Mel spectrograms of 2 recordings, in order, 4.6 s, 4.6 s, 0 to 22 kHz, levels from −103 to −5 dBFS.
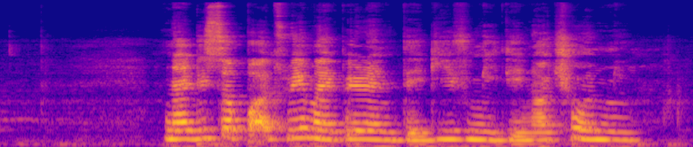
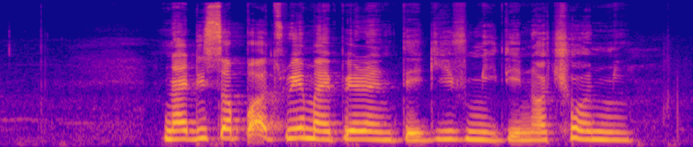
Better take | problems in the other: second | room echo; dies away in 0.2 s

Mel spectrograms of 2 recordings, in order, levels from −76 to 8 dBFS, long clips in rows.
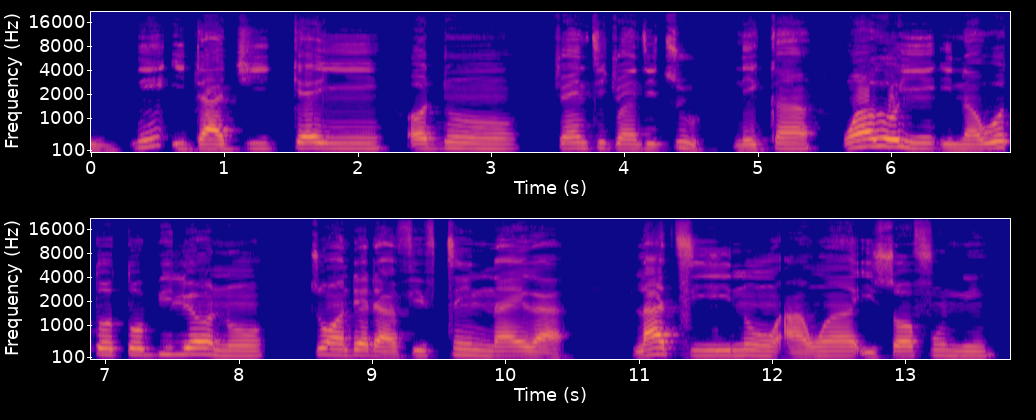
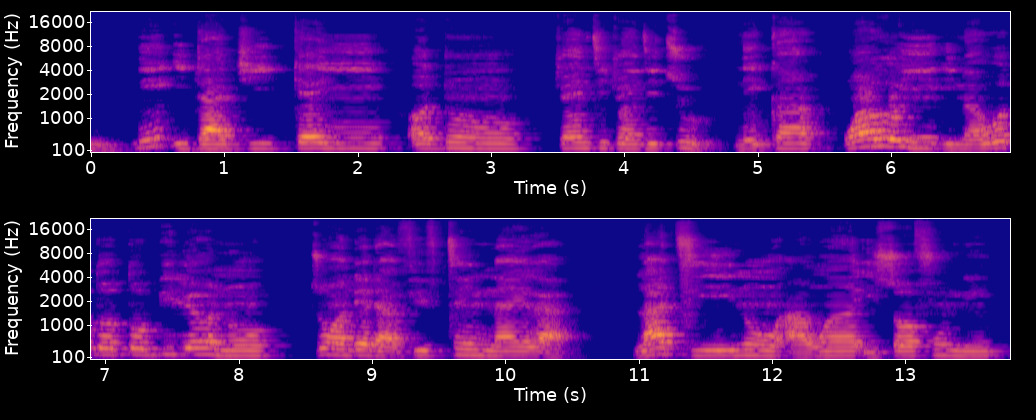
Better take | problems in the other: first | room echo; dies away in 0.3 s

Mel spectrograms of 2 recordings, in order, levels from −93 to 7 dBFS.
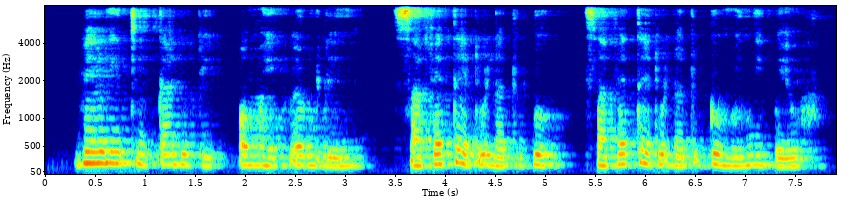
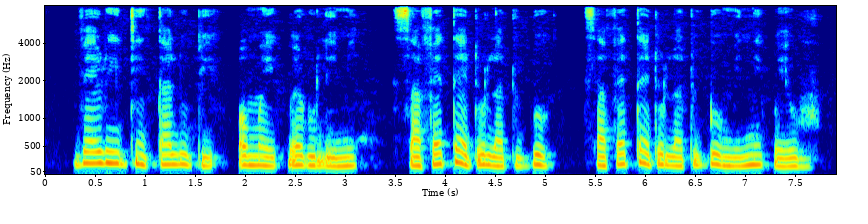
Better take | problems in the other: second | noise reduction (neural mask model DeepFilterNet 3)

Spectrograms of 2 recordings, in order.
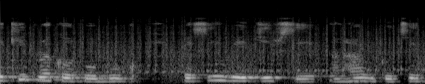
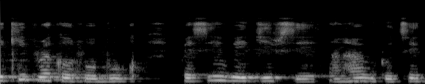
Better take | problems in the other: second | background sound (Rattle); 16 dB below the speech

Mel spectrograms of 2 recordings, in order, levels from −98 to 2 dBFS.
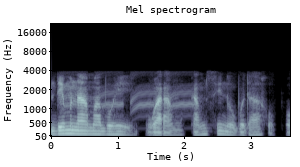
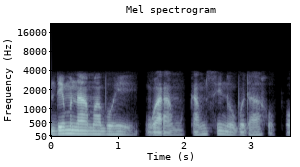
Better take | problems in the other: second | background sound (Alarm); 19 dB below the speech

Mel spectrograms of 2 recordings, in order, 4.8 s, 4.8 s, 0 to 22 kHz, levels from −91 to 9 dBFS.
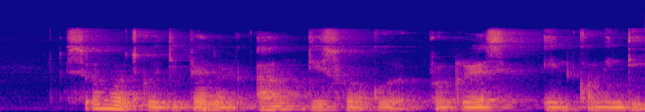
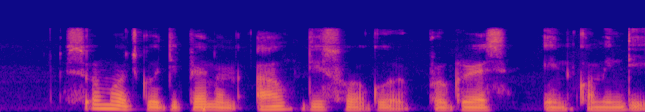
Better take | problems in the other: second | room echo; dies away in 0.7 s

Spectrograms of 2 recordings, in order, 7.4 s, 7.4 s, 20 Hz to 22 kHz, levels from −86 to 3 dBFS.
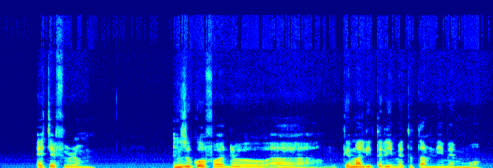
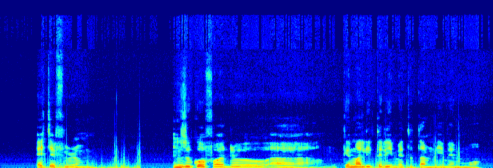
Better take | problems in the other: first | background sound (Wind); 6 dB below the speech

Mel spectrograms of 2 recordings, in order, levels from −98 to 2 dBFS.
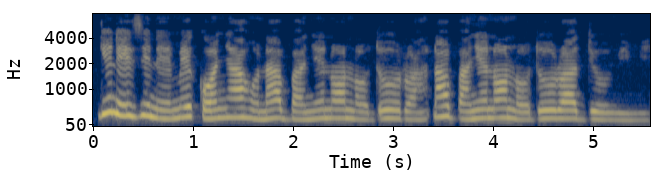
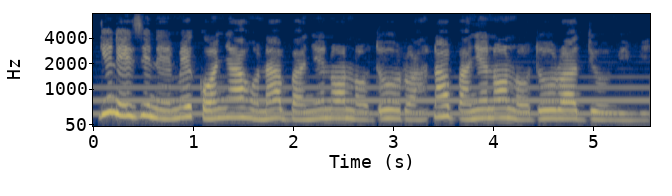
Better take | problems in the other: first | background sound (Brass instrument); 13 dB below the speech

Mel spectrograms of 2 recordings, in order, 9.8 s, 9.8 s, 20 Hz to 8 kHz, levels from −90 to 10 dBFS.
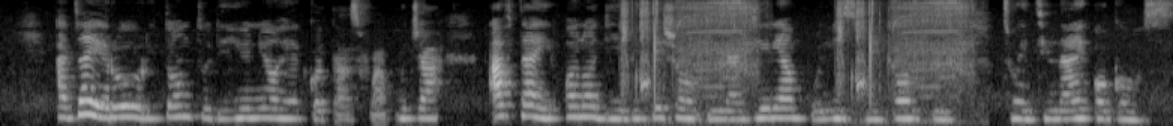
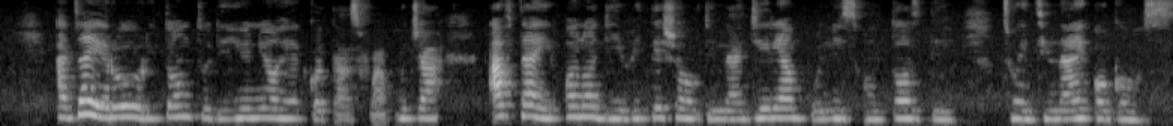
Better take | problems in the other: second | background sound (Camera); 6 dB below the speech

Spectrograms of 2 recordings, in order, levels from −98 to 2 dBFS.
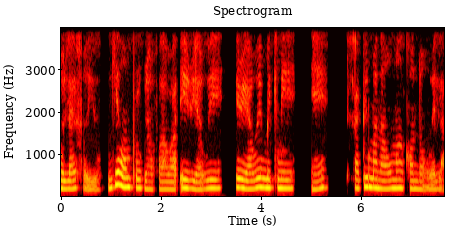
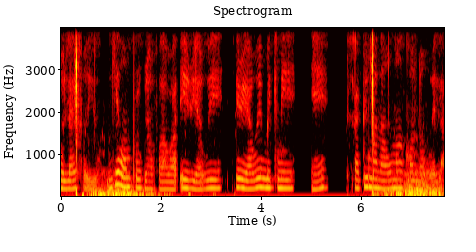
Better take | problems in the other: first | background sound (Fire); 4 dB above the speech

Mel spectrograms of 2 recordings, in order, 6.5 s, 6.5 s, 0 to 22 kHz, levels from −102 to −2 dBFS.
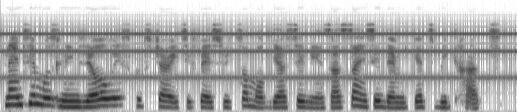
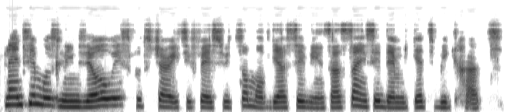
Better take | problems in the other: second | background sound (Telephone); 4 dB below the speech

